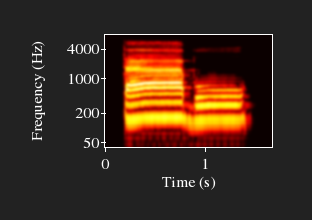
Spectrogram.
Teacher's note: یہاں پر واو مدہ ہے، واو ساکن سے پہلے پیش، 1 سیکنڈ لمبا کریں گے۔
